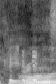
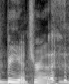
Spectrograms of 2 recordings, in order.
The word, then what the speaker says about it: Beatrice: Beet rice. – It's like, first of all, I get that it's spelt beet rice. Nobody's name is beet rice. Her name is Beatrice.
